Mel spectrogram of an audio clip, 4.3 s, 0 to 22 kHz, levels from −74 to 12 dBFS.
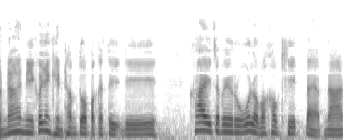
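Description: Speech. From 0.83 s to the end, channel delay causes comb filtering. One channel lags by well under a millisecond, so mono summing notches near 3 kHz, sounding hollow.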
